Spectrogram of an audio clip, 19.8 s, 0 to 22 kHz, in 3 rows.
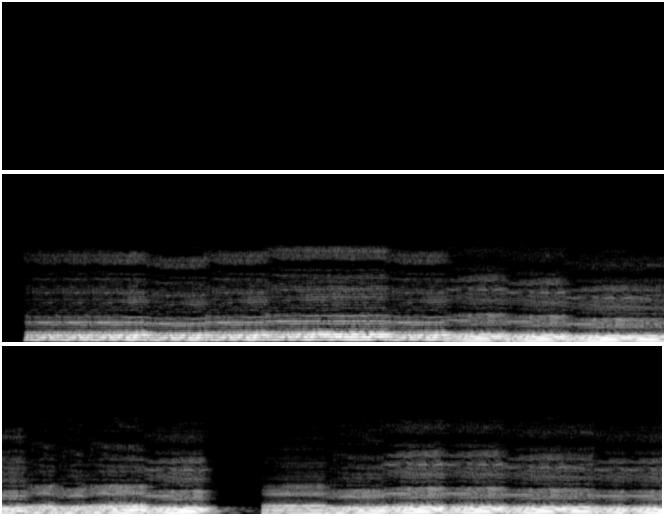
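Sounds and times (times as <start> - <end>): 
tenor singing: 6.9 - 19.8.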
